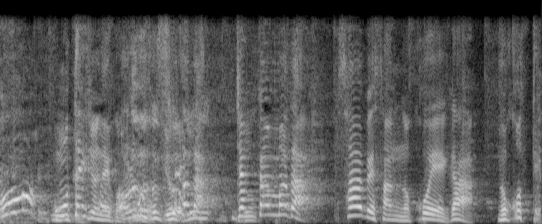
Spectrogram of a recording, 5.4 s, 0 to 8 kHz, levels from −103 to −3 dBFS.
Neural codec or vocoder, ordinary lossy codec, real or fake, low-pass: vocoder, 22.05 kHz, 80 mel bands, Vocos; none; fake; 7.2 kHz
